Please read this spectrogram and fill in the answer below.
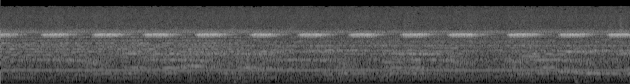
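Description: A cricket chirping steadily outdoors at night, about two even chirps a second, with faint music underneath.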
